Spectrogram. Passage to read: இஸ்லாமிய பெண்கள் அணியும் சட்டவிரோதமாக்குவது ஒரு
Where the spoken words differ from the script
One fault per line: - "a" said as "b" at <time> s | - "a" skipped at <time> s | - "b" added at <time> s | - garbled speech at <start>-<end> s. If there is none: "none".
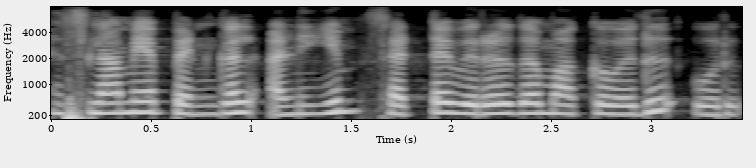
none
